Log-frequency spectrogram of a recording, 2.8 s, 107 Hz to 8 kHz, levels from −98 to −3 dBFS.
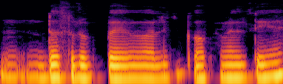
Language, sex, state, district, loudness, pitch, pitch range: Hindi, male, Uttar Pradesh, Hamirpur, -19 LUFS, 145 Hz, 140-150 Hz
